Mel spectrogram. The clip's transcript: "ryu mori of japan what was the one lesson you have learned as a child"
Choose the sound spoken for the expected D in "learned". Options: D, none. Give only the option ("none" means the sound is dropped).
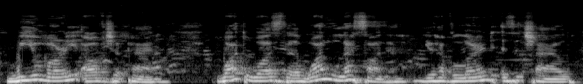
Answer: D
